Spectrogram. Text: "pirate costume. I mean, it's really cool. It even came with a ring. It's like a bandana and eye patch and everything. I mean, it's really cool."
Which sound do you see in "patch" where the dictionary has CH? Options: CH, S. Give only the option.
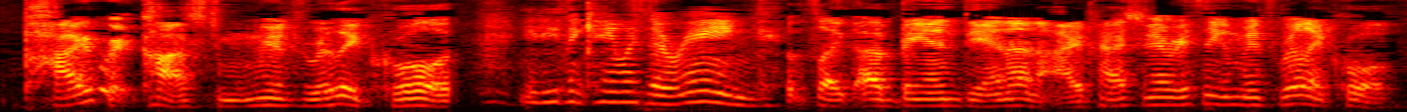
S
